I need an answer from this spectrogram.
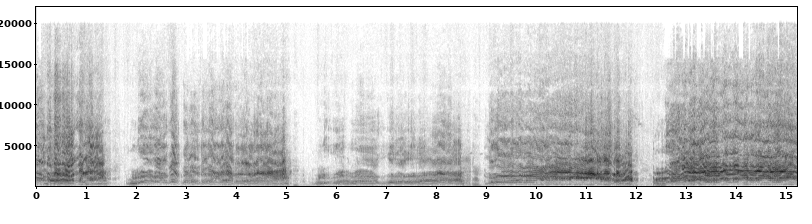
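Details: Pig giving long, harsh, noisy squeals in several sustained bursts separated by brief silences, strongest in the upper range and growing louder toward the end.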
